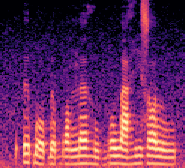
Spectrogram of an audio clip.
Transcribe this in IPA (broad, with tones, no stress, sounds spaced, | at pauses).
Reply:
ʔ ɘ˦ ɓ o˨ ɓ ə˨˦ b ɔ˧ ŋ ɜ˦ ɦ u˨ b o˦ w a˧ ɦ i˦ z ɔ˦ l u˧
